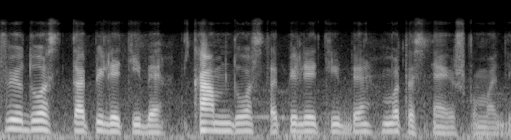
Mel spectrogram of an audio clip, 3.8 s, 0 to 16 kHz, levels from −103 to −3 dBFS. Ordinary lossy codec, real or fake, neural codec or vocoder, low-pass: Opus, 24 kbps; real; none; 7.2 kHz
